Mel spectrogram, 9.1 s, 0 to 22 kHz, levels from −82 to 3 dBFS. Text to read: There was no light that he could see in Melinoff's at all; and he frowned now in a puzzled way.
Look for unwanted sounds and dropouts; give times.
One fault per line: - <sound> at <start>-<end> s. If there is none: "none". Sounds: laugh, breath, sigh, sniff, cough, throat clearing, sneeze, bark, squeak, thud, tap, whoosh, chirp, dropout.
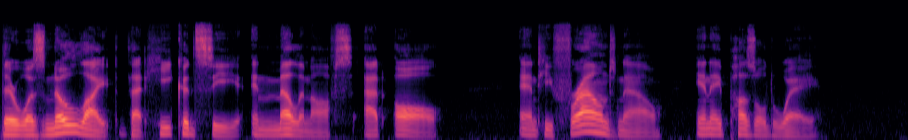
none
